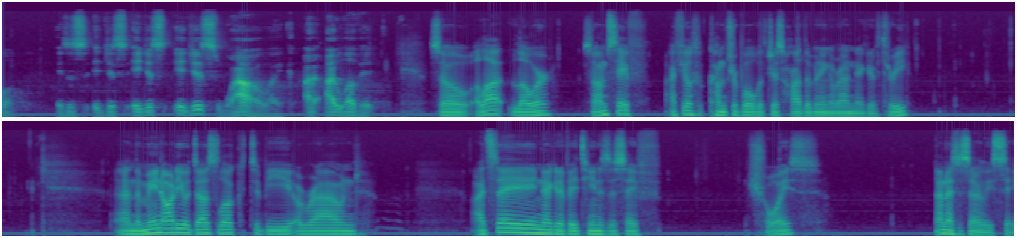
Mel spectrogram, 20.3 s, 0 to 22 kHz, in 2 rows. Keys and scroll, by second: 3.8 space, 5.5 g, 6.9-7.8 typing, 15.9 d, 17.2-18.3 typing.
